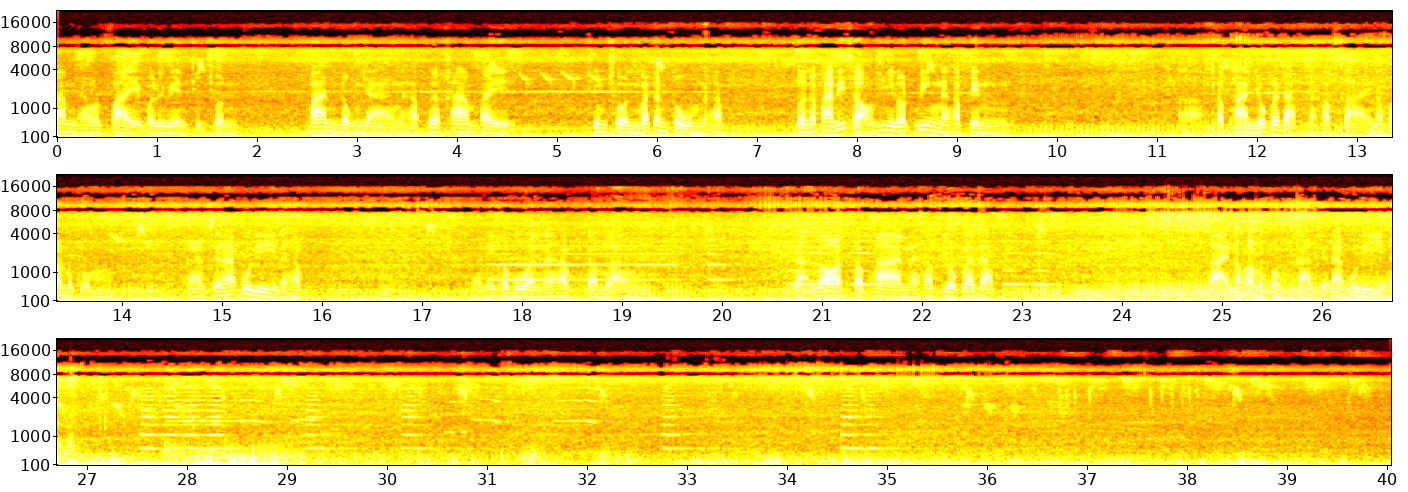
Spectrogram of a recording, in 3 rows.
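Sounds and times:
locomotive low rumble: 0.0 - 10.1, 10.8 - 35.7
motorcycle engines passing: 0.0 - 40.0
locomotive horn toots: 17.4 - 24.2, 27.4 - 32.1, 32.7 - 33.4, 34.4 - 35.4.

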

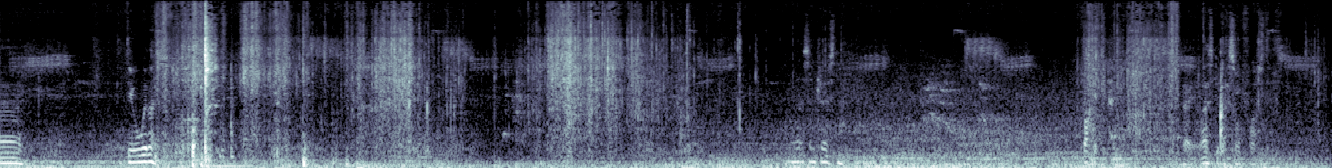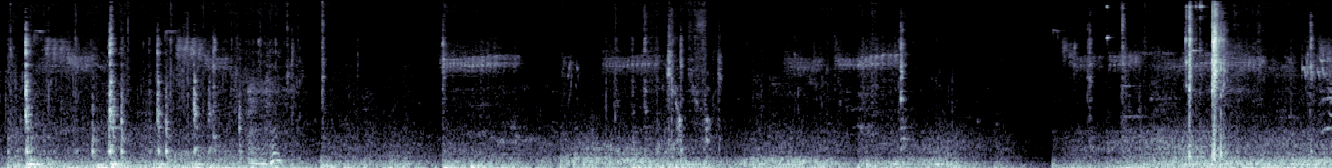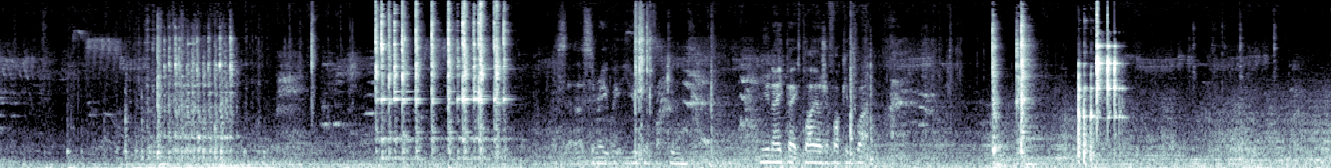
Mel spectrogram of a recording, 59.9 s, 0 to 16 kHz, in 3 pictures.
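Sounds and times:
hand tools clinking on metal: 45.6 - 47.8.

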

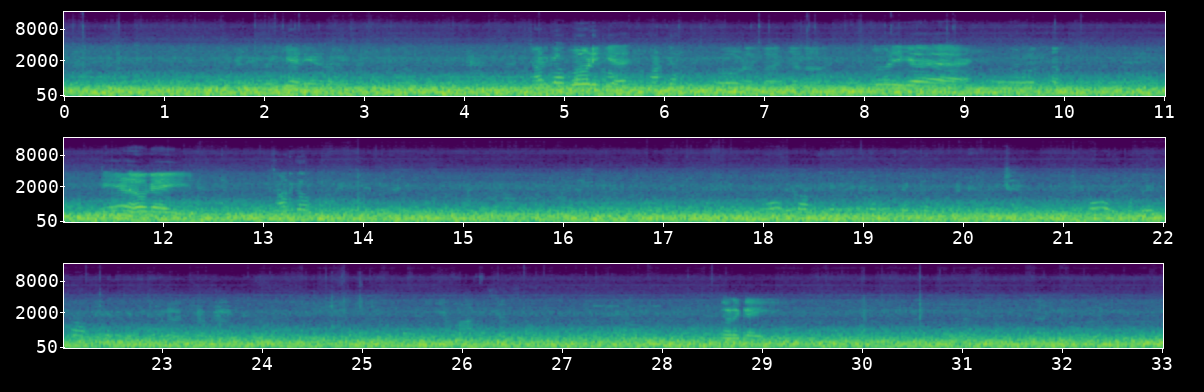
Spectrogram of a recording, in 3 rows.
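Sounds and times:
jet engines rumbling: 0.0 - 33.0
rushing air: 0.0 - 33.0.

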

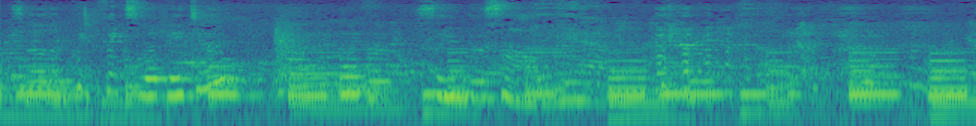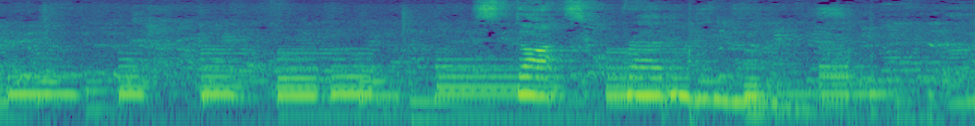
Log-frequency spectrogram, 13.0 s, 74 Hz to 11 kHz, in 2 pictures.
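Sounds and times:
acoustic guitar strumming chords: 0.0 - 12.6.

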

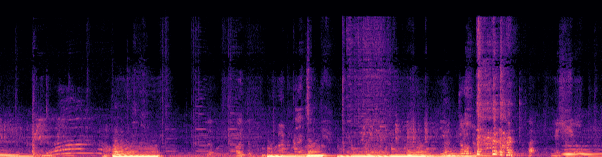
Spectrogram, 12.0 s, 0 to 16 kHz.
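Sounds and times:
rock band bass note: 2.2 - 3.4, 5.3 - 9.6.

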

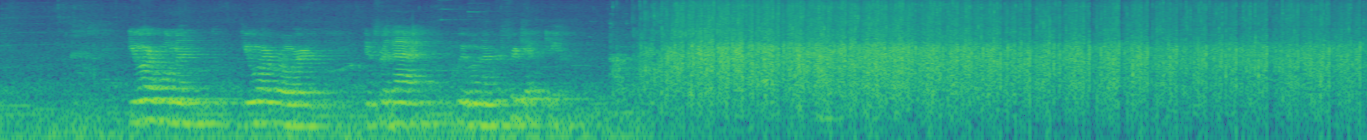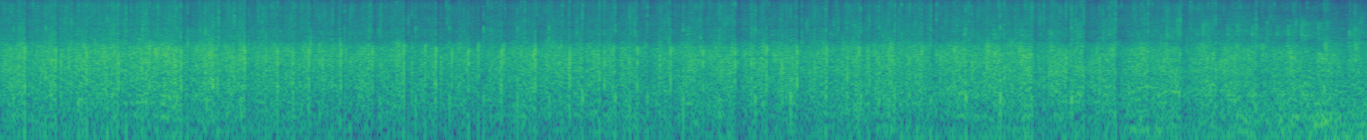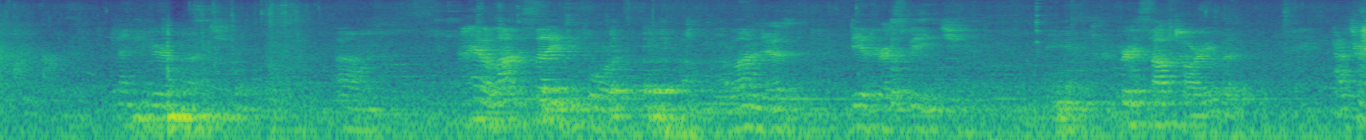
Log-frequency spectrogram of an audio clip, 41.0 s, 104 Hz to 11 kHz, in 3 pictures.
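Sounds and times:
crowd applauding: 6.1 - 28.0.

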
